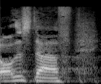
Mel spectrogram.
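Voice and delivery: ordinary delivery

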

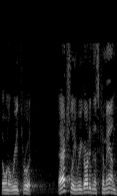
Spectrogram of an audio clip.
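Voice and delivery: ordinary delivery

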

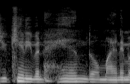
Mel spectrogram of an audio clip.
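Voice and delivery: ordinary talk, nothing marked

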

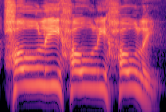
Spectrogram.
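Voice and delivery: high, loud ringing call that steps down. A narrator's reading. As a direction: call it out in praise like the seraphim. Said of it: "they were calling to one another".

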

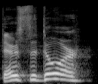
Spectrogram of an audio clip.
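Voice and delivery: acted indignant confrontation; confrontational. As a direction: show them the door, daring them. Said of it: "this isn't like, a, you know, gentle".

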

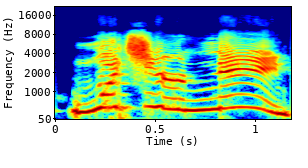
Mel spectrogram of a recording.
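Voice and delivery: slow, high, wondering ask; slowed-down awed question; puzzled question. Acted. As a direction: ask it slowly, drawn out and curious. Moses asking God his name.

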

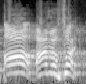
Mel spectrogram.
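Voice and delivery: high, squeaky cartoon fish voice; flying fish voice. Older brother voicing the fish he swings on the line, high cartoon voice. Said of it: "he would do this narrative of the fish".

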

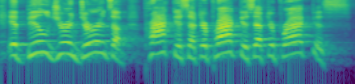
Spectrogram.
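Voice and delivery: preaching at full force. Acted. Pastor urging the congregation to endure trials, fervent preaching. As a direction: push it like a pulpit sermon building steam.

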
